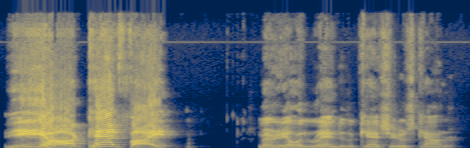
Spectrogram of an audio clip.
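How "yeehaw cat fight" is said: loud, high whooping yell; a trucker whooping at a brewing fight; trucker holler. A narrator's reading. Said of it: "Some trucker hollered".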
